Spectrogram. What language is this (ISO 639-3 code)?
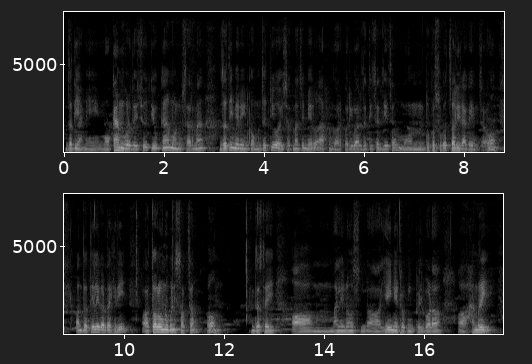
nep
